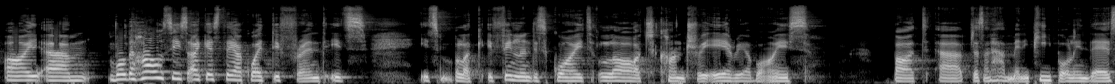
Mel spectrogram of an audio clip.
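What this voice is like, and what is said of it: Thick Finnish accent. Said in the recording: “I'm originally from Finland ... my very thick accent”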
